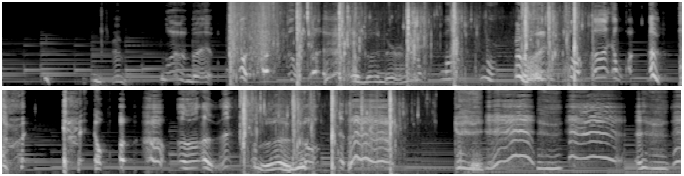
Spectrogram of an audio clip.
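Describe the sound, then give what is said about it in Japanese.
A voice acting out vomiting into a tub: a string of strained groans, gagging moans and gasps over soft background music. “吐いてしもうた。”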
